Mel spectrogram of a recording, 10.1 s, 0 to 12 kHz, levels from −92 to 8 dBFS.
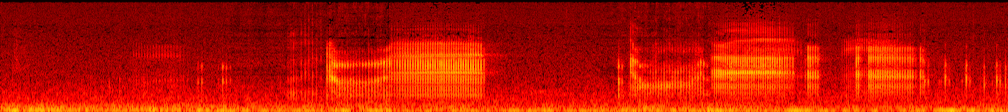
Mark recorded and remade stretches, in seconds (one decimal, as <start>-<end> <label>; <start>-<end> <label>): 0.0-2.3 recorded; 2.3-3.9 remade; 3.9-6.0 recorded; 6.0-7.1 remade; 7.1-10.1 recorded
